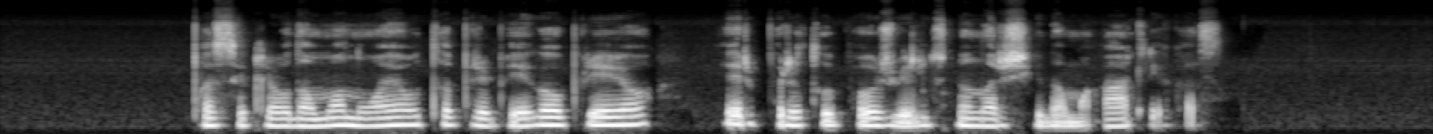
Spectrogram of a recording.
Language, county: Lithuanian, Marijampolė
